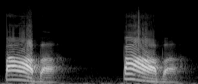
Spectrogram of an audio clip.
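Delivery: पाबा with the first "aa" pulled long, then falling; drawn-out A. Shown as a demonstration. Teacher showing how he pronounced the A, stretched "aa" in पाबा. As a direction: draw out the open "aa" in पाबा. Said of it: "लंबा खींच के मैं ए को पढ़ रहा हूँ".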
